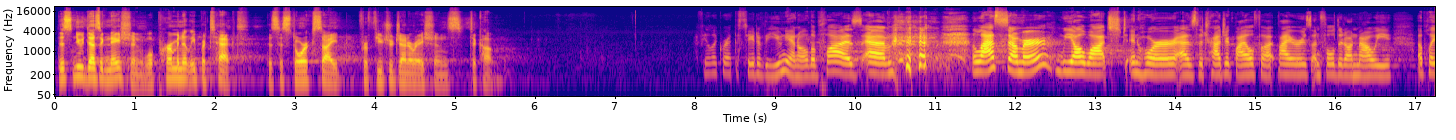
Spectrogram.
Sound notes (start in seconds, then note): 10.0 laughs; 10.4 laughter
